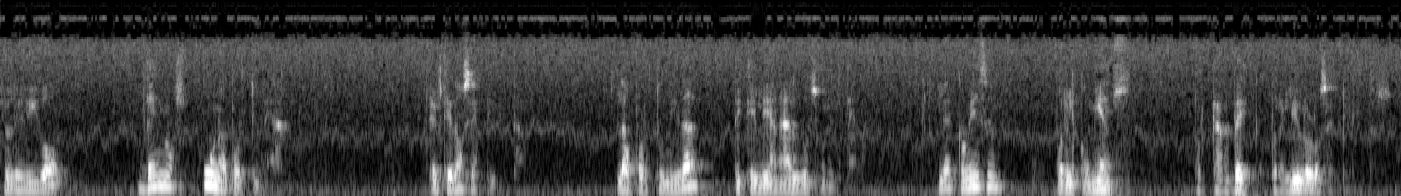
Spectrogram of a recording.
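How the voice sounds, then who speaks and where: A man giving a public lecture to an audience, animated and joking with listeners. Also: mid-range voice, normal speed, pauses often, breathy edge. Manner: animated, jokey asides to audience. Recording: dull lo-fi lecture recording.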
